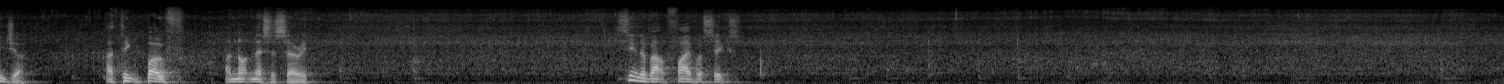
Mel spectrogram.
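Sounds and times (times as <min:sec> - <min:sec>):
meat and onions sizzling in oil: 0:00.0 - 0:15.0
wooden spoon stirring: 0:07.5 - 0:15.0.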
